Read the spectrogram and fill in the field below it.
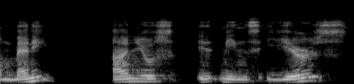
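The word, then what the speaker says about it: años: it means how many anos it means years the N with the line over it is pronounced like an N Y anos and there's our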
